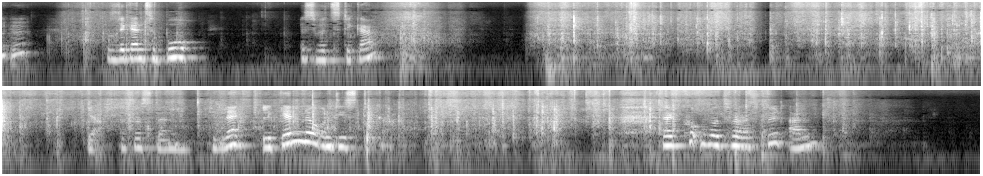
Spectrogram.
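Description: Paper sheets rustle and crinkle as they are leafed through close by.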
